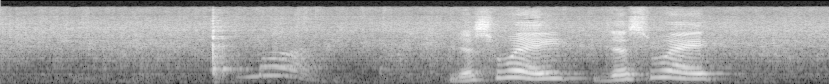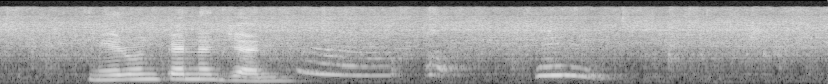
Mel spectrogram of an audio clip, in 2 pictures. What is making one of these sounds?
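A young girl talks and exclaims excitedly, close by.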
